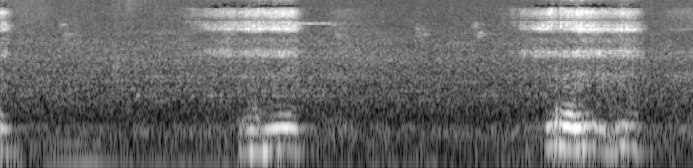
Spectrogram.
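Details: Snoring, attributed to alcohol: two loud, low rattling snores about three seconds apart, each on an in-breath, quiet room; snoring.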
